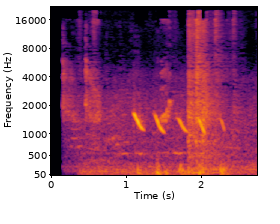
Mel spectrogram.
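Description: A cockatiel gives a run of five short, falling whistled notes in quick succession, with a brief burst of broadband noise and faint room sounds.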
